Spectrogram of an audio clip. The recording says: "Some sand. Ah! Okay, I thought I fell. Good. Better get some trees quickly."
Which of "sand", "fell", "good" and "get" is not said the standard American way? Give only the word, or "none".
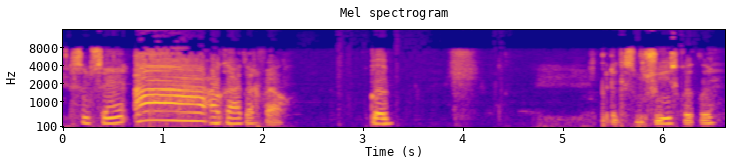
sand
